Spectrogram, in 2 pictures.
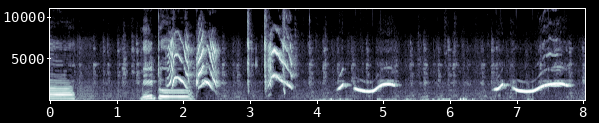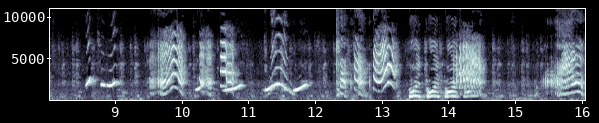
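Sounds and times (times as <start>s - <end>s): parrot whistling: 1.8s - 2.6s, 3.2s - 5.3s, 6.6s - 7.8s, 8.5s - 13.3s, 15.4s - 16.0s
harsh parrot calls: 1.8s - 3.8s, 8.5s - 14.7s, 15.3s - 16.0s.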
